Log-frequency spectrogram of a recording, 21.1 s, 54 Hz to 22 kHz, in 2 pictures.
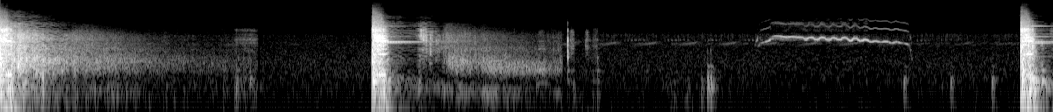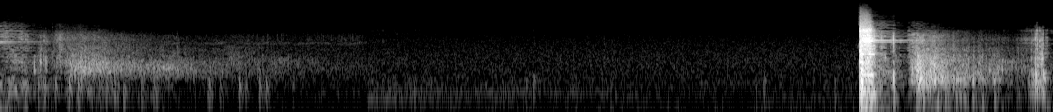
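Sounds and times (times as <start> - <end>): rifle shots with echo: 0.0 - 1.6, 3.7 - 5.6, 10.2 - 12.7, 19.1 - 20.8
wavering high whistled call: 7.6 - 9.2.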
